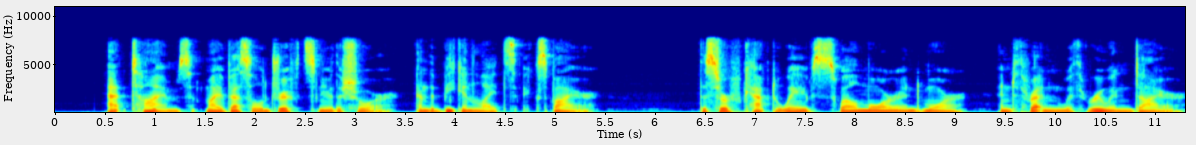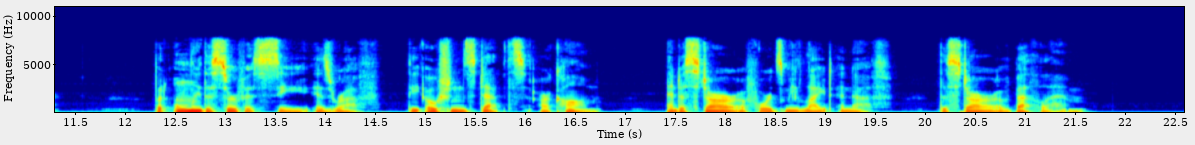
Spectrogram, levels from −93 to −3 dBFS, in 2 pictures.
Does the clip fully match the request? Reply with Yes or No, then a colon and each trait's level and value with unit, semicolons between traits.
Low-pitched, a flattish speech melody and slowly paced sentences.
Yes: very low, 95 Hz; narrow, 2.2 semitones; slow, 130 wpm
